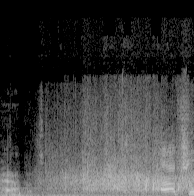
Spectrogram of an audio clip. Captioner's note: applause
